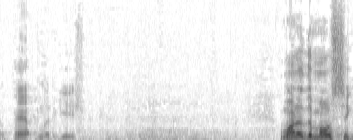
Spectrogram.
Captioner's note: laughing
